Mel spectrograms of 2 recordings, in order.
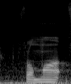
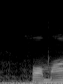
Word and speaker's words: fromage: Well, like there's fromage. And that's just G. Fromage. There's no hard G in French.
